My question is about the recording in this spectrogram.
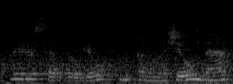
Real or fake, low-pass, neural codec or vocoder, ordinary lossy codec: real; 19.8 kHz; none; Opus, 16 kbps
